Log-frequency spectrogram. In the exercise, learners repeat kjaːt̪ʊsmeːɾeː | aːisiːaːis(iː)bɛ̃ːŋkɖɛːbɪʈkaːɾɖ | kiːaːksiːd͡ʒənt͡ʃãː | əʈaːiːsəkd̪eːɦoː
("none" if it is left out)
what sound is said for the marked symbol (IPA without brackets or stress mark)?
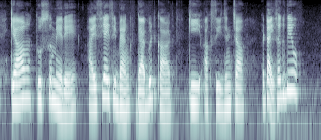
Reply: iː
